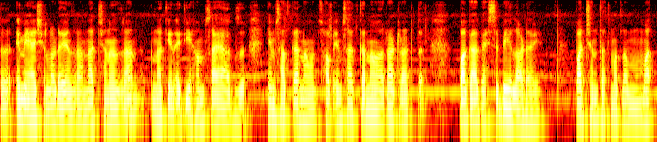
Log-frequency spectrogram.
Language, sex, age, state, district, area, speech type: Kashmiri, male, 18-30, Jammu and Kashmir, Ganderbal, rural, spontaneous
